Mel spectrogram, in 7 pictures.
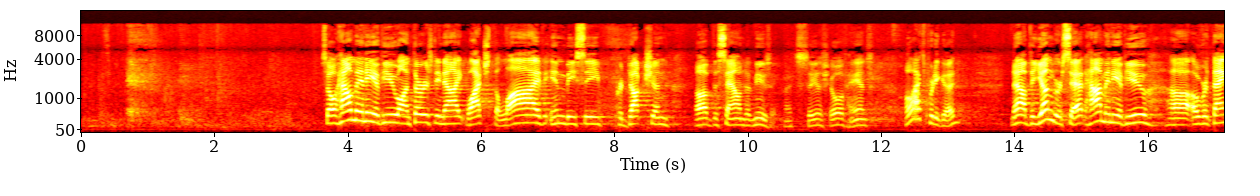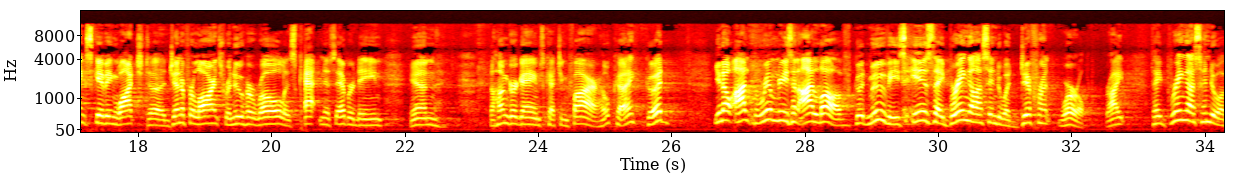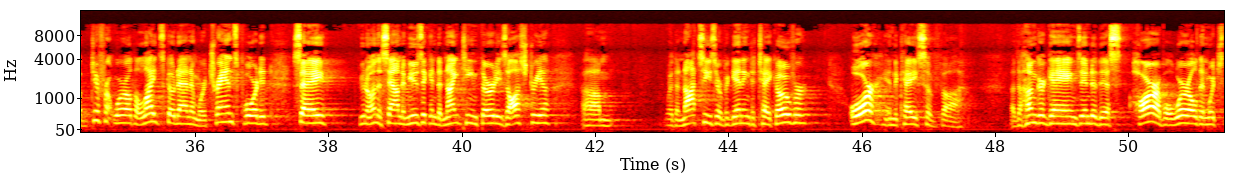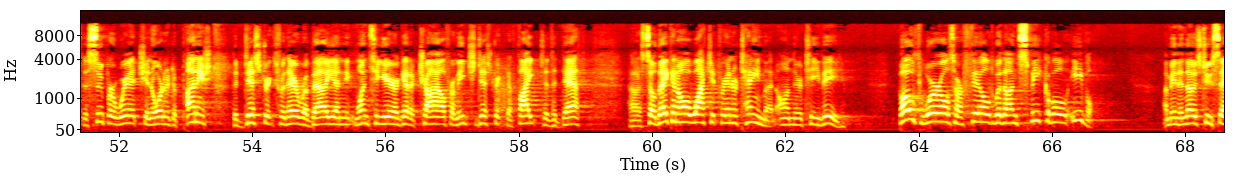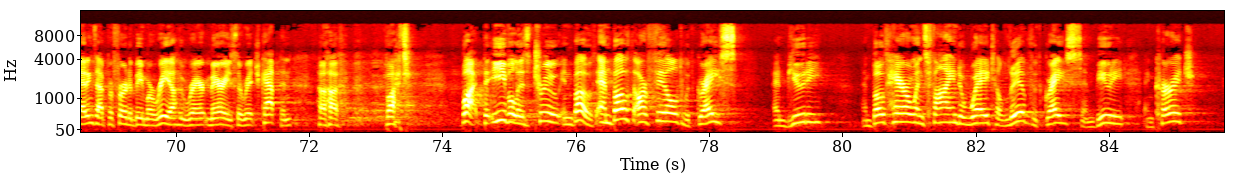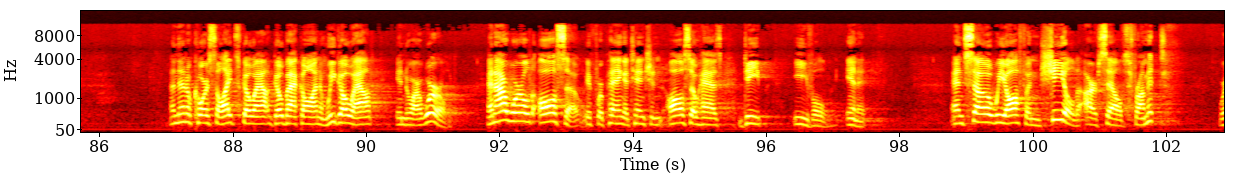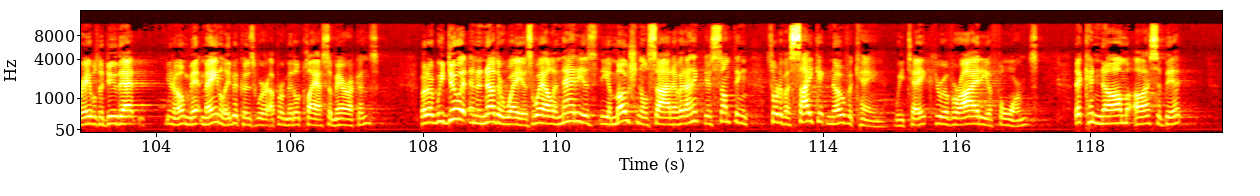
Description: Sermon–December 8, 2013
